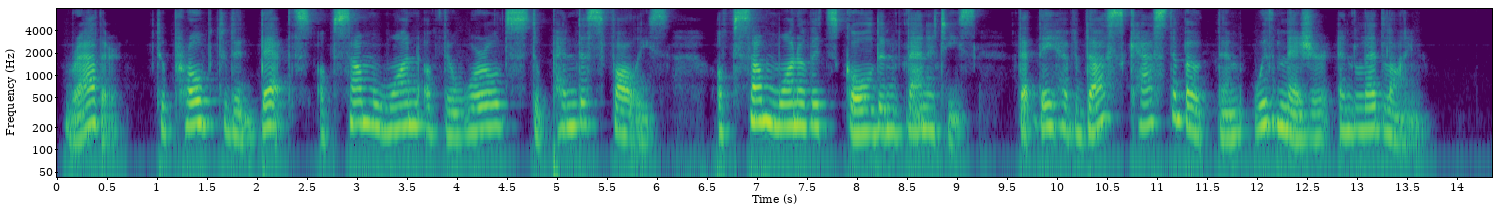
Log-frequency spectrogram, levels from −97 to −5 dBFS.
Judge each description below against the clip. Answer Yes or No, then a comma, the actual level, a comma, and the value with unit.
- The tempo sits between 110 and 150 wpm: Yes, average, 140 wpm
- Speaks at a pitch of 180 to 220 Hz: Yes, high, 190 Hz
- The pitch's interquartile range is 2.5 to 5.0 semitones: Yes, average, 3.3 semitones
